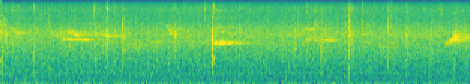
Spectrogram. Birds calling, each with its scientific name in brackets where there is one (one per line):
Iiwi (Drepanis coccinea)
Apapane (Himatione sanguinea)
